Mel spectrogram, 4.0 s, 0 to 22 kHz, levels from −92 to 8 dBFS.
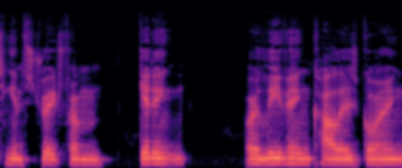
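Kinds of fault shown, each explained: No technical faults detected.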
